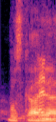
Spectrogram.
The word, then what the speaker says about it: Buscaglia: Ich weiß nicht, kennst du Leo Buscaglia? Ich weiß nicht, ob ich ihn richtig ausspreche. – Ja, Buscaglia, ja, absolut.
